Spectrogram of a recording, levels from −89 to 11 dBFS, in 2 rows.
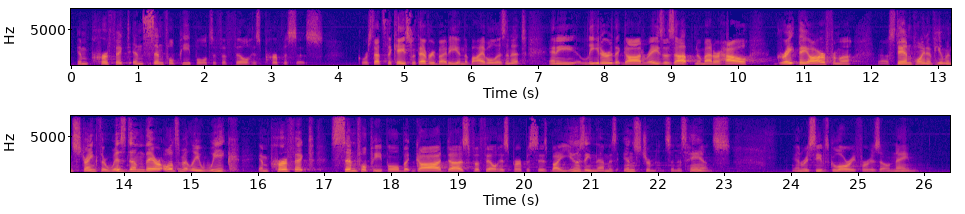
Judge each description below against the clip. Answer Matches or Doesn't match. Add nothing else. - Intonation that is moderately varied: Doesn't match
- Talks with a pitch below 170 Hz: Matches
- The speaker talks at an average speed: Matches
